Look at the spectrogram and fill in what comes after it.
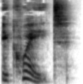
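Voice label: "equate", British English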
